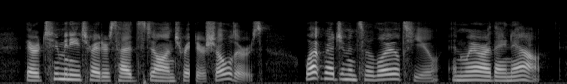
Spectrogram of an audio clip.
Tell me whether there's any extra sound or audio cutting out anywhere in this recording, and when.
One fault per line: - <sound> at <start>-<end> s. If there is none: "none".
- dropout at 1.9-2.0 s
